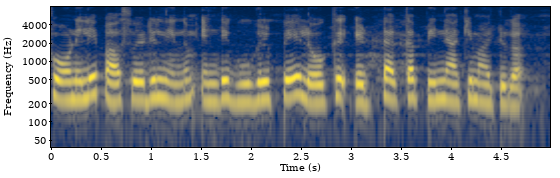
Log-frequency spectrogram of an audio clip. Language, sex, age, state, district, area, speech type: Malayalam, female, 18-30, Kerala, Kollam, rural, read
